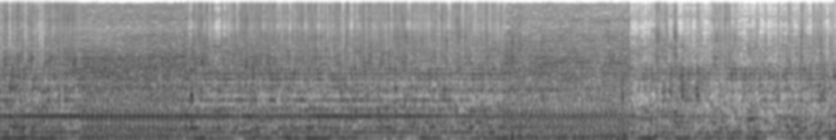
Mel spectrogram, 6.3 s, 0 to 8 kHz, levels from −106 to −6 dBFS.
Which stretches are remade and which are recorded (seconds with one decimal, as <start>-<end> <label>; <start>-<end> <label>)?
0.0-0.6 remade; 0.6-1.4 recorded; 1.4-3.8 remade; 3.8-4.7 recorded; 4.7-6.3 remade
